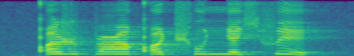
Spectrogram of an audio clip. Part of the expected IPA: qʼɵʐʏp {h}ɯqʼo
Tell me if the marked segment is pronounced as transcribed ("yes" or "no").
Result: no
